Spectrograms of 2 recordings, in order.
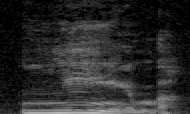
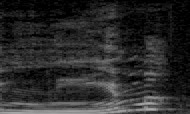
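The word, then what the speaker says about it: Niamh: And this is pronounced Neem, I believe. If you are a viewer from England, Ireland, Scotland, or this is your name, please, if I'm pronouncing it wrong, correct me in the comments below. But I am going to say Neem because I believe that's how you pronounce it.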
